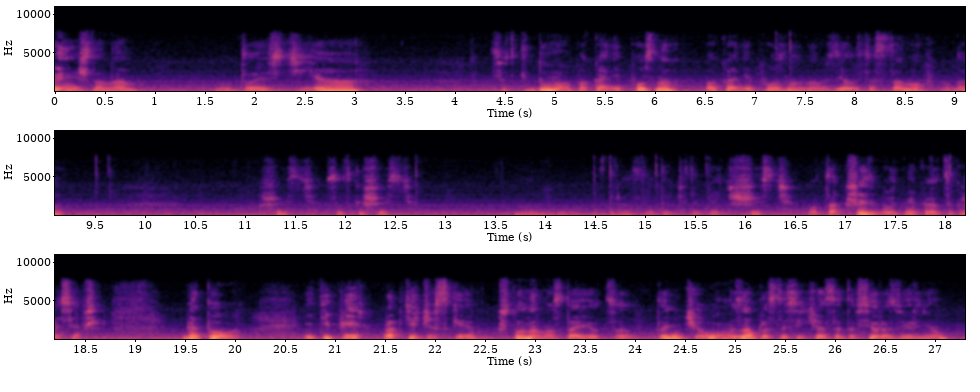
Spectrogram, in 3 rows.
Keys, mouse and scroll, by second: 3.7-6.2 scroll up 2, 7.2 click, 9.5 click, 12.5-16.5 drag, 17.8 click, 22.3-25.4 scroll down 2.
